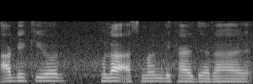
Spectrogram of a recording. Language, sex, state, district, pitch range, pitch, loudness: Hindi, male, West Bengal, Alipurduar, 135-160 Hz, 145 Hz, -20 LUFS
